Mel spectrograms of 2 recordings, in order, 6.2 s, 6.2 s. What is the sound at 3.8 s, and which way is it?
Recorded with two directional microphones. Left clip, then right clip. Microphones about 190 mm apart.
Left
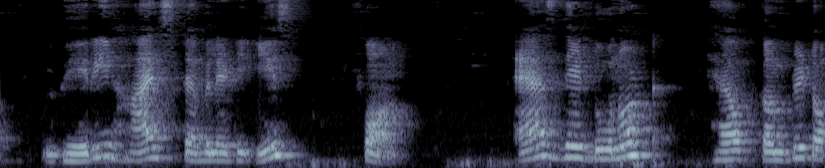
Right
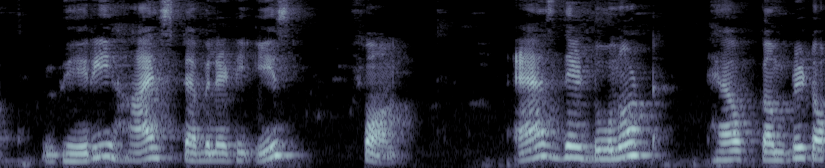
Speech, 35° right (ahead or behind).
